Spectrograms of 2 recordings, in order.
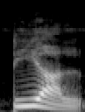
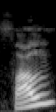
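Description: First: The ending is said as 'tee-yal'. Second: The ending is said as 'shal'. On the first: The speaker calls it wrong. "একে অনেকে ভুল করে উচ্চারণ করে" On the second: The speaker calls it right. "এই দুটোরই উচ্চারণ হয় সাল"

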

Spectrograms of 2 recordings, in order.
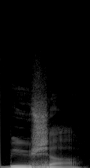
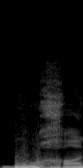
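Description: First: The ch is pronounced as a soft sh sound. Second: The ch is pronounced as a harsh kh sound. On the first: The speaker calls it right. "قبل از این ترکیب سه ها اگه املاوت بیاد صدای ش میده" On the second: The speaker calls it wrong. "بوخا نمیگیم"

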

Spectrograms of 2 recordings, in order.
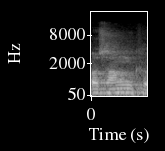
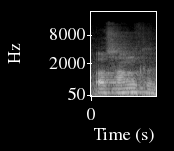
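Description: Both takes have the same delivery.

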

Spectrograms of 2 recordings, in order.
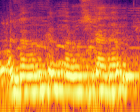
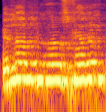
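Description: First: The greeting is said in a calm, relaxed manner. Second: The greeting is said with much more energy. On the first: This is how the actor talks at a live event. "ഈ രീതിയിലായിരിക്കും നമ്മുടെ ലാലേട്ടൻ ലൈവായിട്ട് സംസാരിക്കാം" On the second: This is how the actor talks when hosting a TV show. "അല്പം കൂടെ energy കൊടുത്താൽ നമുക്ക് big ബോസിലെ ലാലേട്ടനെ കാണാം"

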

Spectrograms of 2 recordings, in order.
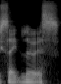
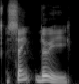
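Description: First: Louis is pronounced the English way. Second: Louis is pronounced the French way. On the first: The speaker calls it right. "but it's actually" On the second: The speaker calls it wrong. "that's the French pronunciation"

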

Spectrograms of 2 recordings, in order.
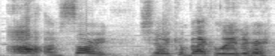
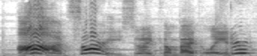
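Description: First: It is said in his normal voice. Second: It is said in a Monokuma impression voice.

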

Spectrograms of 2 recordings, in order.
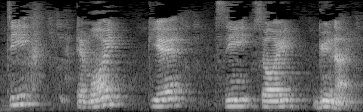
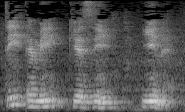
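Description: First: It is read with the older Erasmian pronunciation. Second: It is read with modern Greek pronunciation. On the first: "This is the Erasmus translation" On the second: "Today we would read it"

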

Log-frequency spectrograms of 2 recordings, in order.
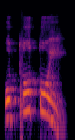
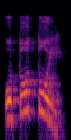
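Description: No difference in how they are said.

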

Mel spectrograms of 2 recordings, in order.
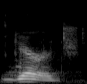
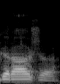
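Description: First: It is said with an American pronunciation. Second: It is said with a Serbian pronunciation. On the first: "in America, it would be garage" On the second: "Like in Serbia, we would say garage"

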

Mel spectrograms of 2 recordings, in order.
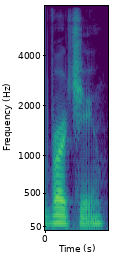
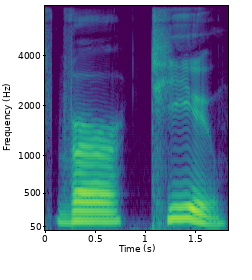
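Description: First: The sounds run together in everyday speech. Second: Each sound is said slowly and distinctly. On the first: This is the everyday spoken form. "And we say in conversation" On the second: This form helps with spelling the word. "For spelling, pronounce the word virtue"

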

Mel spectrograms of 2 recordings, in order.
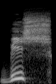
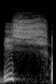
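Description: No difference in how they are said.

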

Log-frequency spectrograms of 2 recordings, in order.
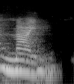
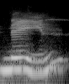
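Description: First: The vowel sounds like 'ai' as in 'eye'. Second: The vowel sounds like 'ei' as in 'day'. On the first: The speaker calls it right. "tapi bacanya nine" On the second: The speaker calls it wrong. "bukan nine"

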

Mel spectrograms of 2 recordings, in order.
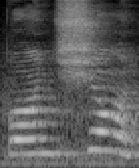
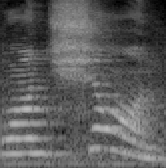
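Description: First: The word begins with a 'pon' sound. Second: The word begins with a 'pon' sound.

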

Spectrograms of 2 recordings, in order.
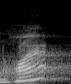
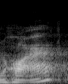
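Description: First: The syllable has a rising tone. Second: The syllable has a dipping tone. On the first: It means to transform. "nếu bỏ dấu sắc vô là thành hóa" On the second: It means fire. "lại đi để dấu hỏi vô, thành hỏa là lửa"

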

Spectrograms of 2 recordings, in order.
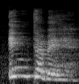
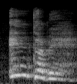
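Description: Both takes have the same delivery.

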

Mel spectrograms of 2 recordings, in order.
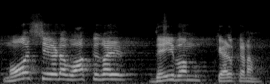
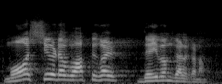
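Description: Both takes have the same delivery.

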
